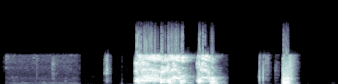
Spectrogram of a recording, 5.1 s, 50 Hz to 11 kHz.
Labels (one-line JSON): {"expert_labels": [{"quality": "good", "cough_type": "wet", "dyspnea": false, "wheezing": false, "stridor": false, "choking": false, "congestion": false, "nothing": true, "diagnosis": "healthy cough", "severity": "pseudocough/healthy cough"}], "age": 46, "gender": "male", "respiratory_condition": true, "fever_muscle_pain": false, "status": "symptomatic"}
